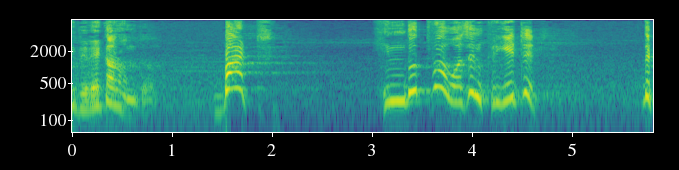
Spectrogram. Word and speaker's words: Vivekananda: Of course, he got one thing wrong. It is pronounced Swami Vivekananda, but Hindutva wasn't created.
